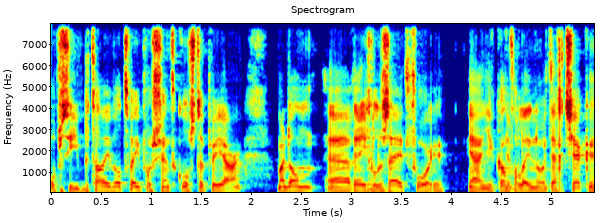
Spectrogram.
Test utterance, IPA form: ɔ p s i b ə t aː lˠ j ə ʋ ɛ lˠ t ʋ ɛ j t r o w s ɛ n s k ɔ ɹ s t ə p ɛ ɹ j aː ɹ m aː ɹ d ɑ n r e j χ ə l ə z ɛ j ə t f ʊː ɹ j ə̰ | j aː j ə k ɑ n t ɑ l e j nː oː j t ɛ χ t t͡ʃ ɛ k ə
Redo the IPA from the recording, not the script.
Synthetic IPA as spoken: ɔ p s i b ə t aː lˠ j ə ʋ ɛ lˠ t ʋ e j p r o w s ɛ n t k ɔ s t ə p ɛ ɹ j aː ɹ m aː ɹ d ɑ n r e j χ ə l ə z ɛ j ə t f ʊː ɹ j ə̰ | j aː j ə k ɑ n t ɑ l e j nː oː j t ɛ χ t t͡ʃ ɛ k ə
